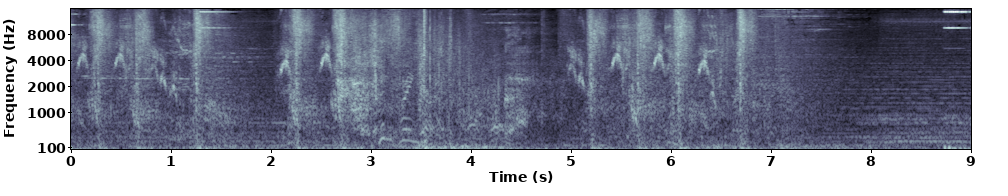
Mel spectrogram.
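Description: Confringo fire spells explode repeatedly in the Hogwarts Legacy video game, a run of loud booms and crackling blasts layered with game effects, while a voice speaks and shouts over them.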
